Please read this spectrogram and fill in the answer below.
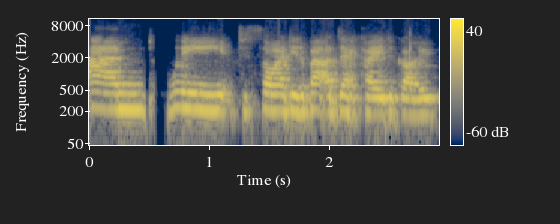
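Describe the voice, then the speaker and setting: A woman speaks in a British accent. Her intonation is monotone and flat. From UK. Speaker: panelist sharing fertility journey. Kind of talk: personal testimony on a panel.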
